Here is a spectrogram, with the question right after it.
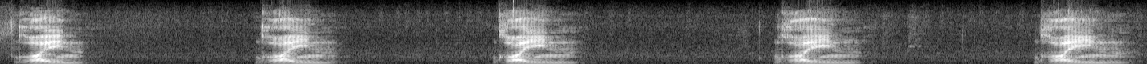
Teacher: গয়ন যে অক্ষরটা, এটা হচ্ছে আমাদের কণ্ঠনালীর একবারে শেষ ভাগ, অর্থাৎ এই যে গলার এইখান থেকে একদম গলার সাথে মাথার যে অংশটা লেগে আছে, এইখান থেকে কি হবে, এখান থেকে উচ্চারিত হবে।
